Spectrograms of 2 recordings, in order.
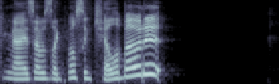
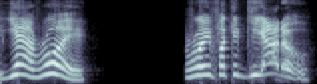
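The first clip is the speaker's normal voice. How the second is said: higher, louder hype for a name; excited cheer; 6 semitones higher, 5 dB louder, slower than usual. Real, not acted. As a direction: shout his name like a fan.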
